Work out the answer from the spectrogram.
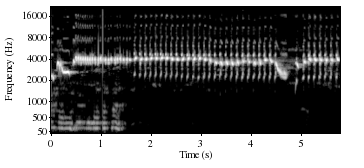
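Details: Caged White-rumped Shama (murai batu) singing tembakan, mimicked phrases of lovebird and prenjak (prinia) calls. A long, fast, buzzy trill of high repeated notes, many per second, follows a low hum at the start.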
